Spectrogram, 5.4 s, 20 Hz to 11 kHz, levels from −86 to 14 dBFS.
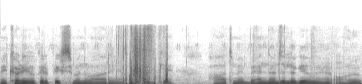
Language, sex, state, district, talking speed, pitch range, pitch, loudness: Hindi, male, Delhi, New Delhi, 175 wpm, 135-140 Hz, 135 Hz, -23 LUFS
